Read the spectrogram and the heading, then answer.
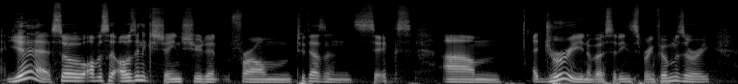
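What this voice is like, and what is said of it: Australian accent. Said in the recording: “your accent. You're from Australia.”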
